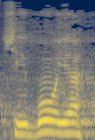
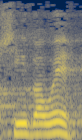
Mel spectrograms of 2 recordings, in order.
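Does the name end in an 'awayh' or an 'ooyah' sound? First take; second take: ooyah; awayh. First: The name ends with an 'ooyah' sound. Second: The name ends with an 'awayh' sound. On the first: This is how hadith scholars say the name. "فهذه الأسماء أهل الحديث ينطقونها" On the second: This is the form hadith scholars avoid saying. "ولا يقولون نفطويه أو سيبويه"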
